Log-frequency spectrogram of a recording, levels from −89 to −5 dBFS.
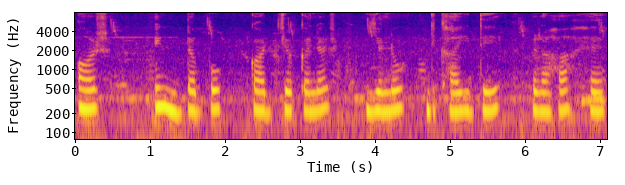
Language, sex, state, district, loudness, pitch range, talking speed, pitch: Hindi, female, Himachal Pradesh, Shimla, -15 LUFS, 220-240 Hz, 95 wpm, 225 Hz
